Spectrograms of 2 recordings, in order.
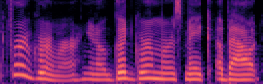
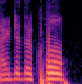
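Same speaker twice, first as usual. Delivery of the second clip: ordinary delivery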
